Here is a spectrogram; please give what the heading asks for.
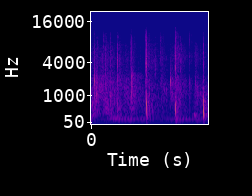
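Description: Scattered audience applause, a steady patter of many hands with a few sharper claps standing out, fairly soft overall and with no voices over it.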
